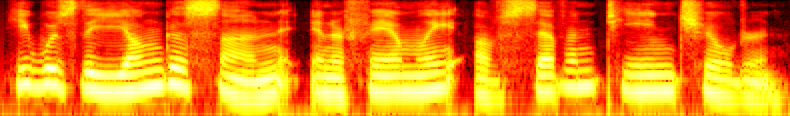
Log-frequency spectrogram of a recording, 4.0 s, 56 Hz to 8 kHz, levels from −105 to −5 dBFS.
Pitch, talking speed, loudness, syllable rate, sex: 165 Hz, 165 wpm, -17 LUFS, 4.6 syllables/s, female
